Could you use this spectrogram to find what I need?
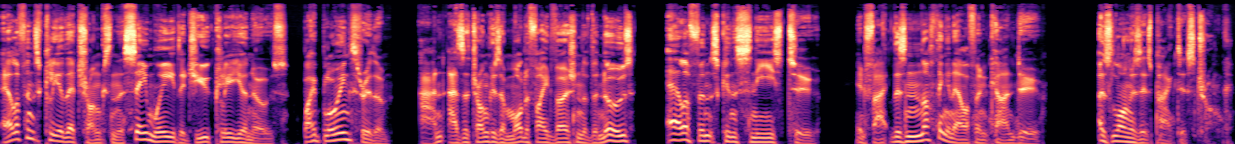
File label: male english scottish audiobook narration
